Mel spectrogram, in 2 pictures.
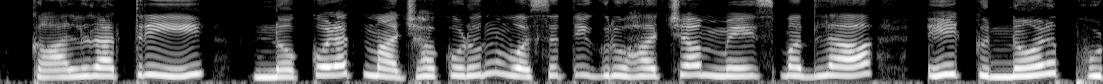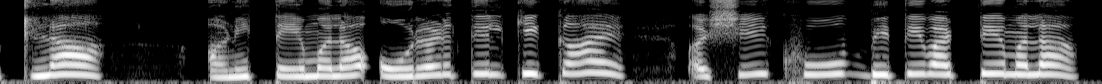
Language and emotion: Marathi, fearful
